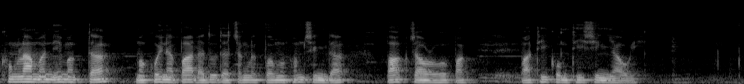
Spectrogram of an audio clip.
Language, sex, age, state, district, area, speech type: Manipuri, male, 45-60, Manipur, Imphal West, rural, read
